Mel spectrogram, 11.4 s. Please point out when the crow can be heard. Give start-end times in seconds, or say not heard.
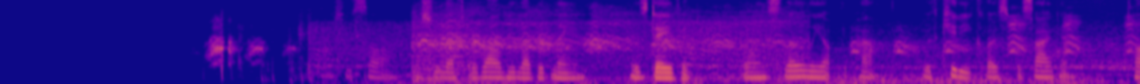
2.0-11.3.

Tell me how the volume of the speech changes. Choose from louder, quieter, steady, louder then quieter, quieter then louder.
louder then quieter.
